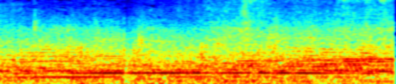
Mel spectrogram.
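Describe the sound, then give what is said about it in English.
Ferrari and Aston Martin race cars roar past during a race, a loud, continuous engine drone with a steady sustained tone running through it and no break between cars. “There go the AF Corse Ferraris, the Astons, more Astons,”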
